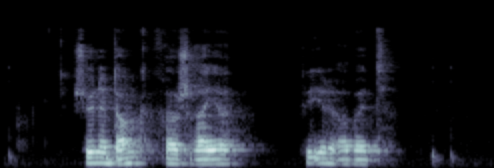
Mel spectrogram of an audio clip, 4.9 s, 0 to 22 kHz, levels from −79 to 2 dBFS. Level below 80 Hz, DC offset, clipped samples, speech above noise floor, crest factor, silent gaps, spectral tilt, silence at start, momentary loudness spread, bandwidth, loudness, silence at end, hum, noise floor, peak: -60 dBFS; under 0.1%; under 0.1%; 46 dB; 16 dB; none; -7 dB/octave; 0.75 s; 17 LU; 11 kHz; -17 LUFS; 0.6 s; none; -62 dBFS; -2 dBFS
